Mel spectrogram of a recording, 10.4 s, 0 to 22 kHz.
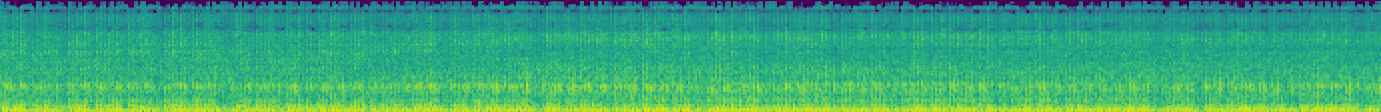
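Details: Freshly rebuilt air-cooled VW 1600cc flat-four, first start and break-in: steady deep even thrum at fast idle with no knocks or ticks; runs smoothly.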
